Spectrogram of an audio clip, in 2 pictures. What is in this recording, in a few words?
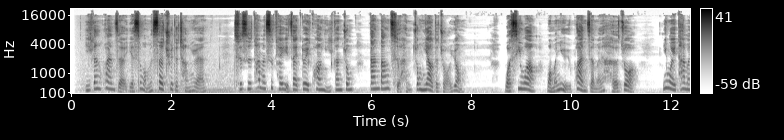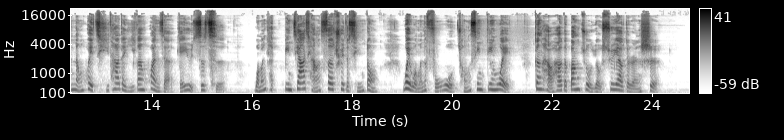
Chinese; hepatitis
